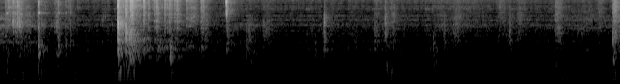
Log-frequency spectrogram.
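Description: A large whisk taps and clinks against a metal pot while stirring Malt O Meal, producing scattered light ticks and scrapes at a quiet level, close and irregular.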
